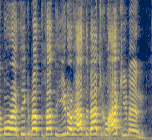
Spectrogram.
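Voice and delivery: shouting in character. Calling to Amelia while running toward the helm: yelling in character. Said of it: "You're yelling that at her".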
